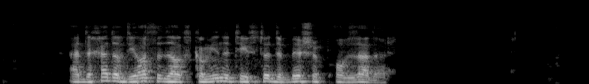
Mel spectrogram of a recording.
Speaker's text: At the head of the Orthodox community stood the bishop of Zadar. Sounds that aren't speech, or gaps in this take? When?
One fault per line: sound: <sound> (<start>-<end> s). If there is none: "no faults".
no faults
